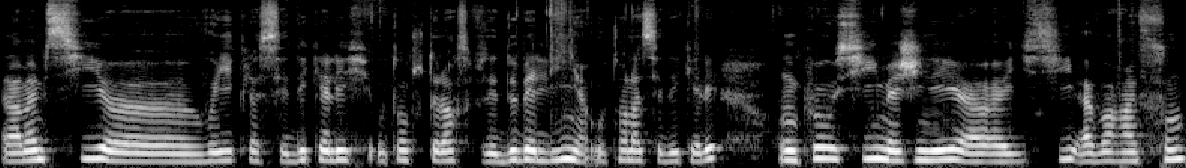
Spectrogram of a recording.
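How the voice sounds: The clip has a natural reading voice. It is read through in that manner.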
